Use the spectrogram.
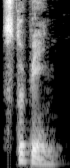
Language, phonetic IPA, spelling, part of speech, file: Russian, [stʊˈpʲenʲ], ступень, noun, Ru-ступень.ogg
- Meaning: 1. step (interval between two contiguous degrees of the scale) 2. step (in a staircase), footstep, rung 3. degree, grade, level, phase, stage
